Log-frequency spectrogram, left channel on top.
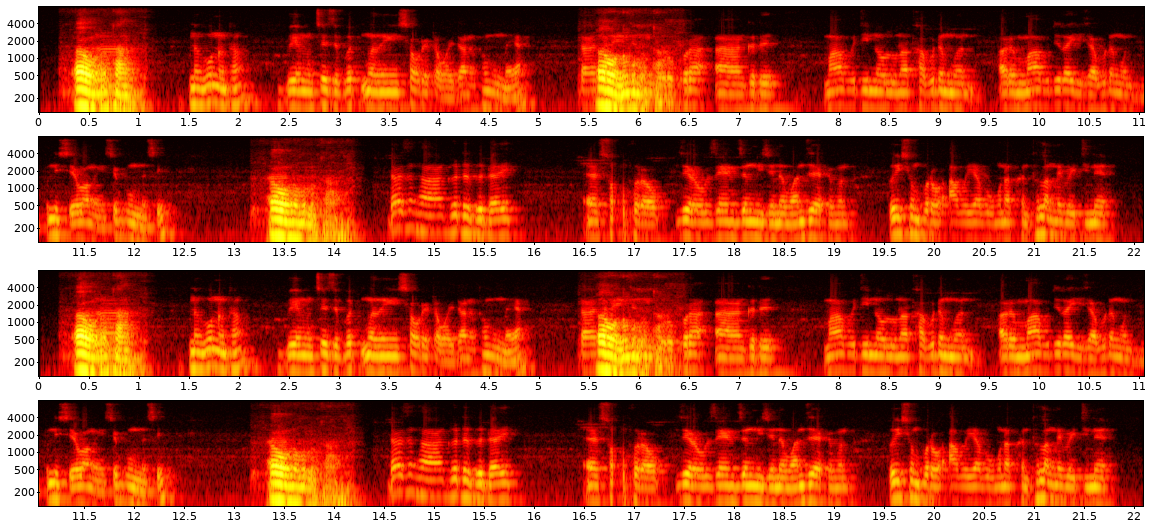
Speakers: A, on the left; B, on the right.
A: औ
B: ओ
A: नोंथां
B: नंगौ नोंथां बे मोनसे जोबोद माने सावरायथाव आदा नोंथां बुंनाया दा
A: औ
B: जेरै
A: नंगौ
B: जोंनि
A: नोंथां
B: बर'फोरा ओ गोदो माबायदि दि न' लुना थाबोदोंमोन आरो माबायदि रायजो जाबोदोंमोन बेफोरनि सायाव आं एसे बुंनोसै
A: औ
B: ओ
A: नंगौ नोंथां
B: दा जोंहा गोदो गोदाय समफोराव जेराव जे जोंनि जोनोमानो जायाखैमोन बै समफोराव आबै आबौमोना खोन्थालां नायबायदिनो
